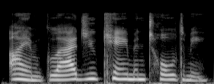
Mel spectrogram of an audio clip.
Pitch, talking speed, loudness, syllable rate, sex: 220 Hz, 225 wpm, -16 LUFS, 4.2 syllables/s, female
